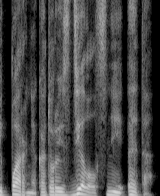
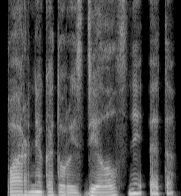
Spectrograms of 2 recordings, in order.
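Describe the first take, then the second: First: Determined statement, weight on "сделал"; insist, stressing "сделал"; insistent statement. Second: Incredulous echo, questioning "это". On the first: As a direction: press the point firmly on "сделал". Hardy's demand, then echoed back. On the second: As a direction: repeat it back as a question, landing on "ней это". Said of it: "повторил Томашевский". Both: A narrator's reading.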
